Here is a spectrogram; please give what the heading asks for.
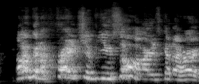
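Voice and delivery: put-on pushy friendliness. Describing a reinterpretation of Vivian, doing a mock aggressively friendly Vivian. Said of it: "She's like aggressively friendly".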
